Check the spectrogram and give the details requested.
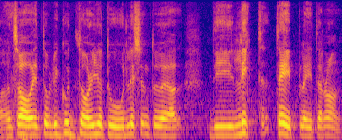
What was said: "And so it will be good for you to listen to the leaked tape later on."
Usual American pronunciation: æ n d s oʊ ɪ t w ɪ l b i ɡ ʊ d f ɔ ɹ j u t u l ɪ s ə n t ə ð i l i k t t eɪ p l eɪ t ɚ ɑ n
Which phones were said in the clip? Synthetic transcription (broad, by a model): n s oʊ ɪ t w ɪ l b i ɡ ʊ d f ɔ ɹ j u t u l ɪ s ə n t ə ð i l i k t t eɪ p l eɪ t ɚ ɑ n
